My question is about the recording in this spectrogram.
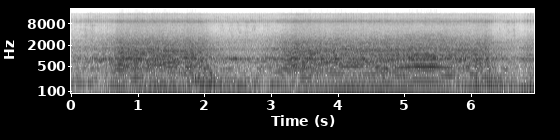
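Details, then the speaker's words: Suzuki Shogun 125 with new spark plug, cleaned carburetor and good battery, jerking at low speed: engine note surges and sags unevenly at light throttle instead of pulling cleanly; cause found to be a missing carburetor needle clip. "ini pada saat pelang jadi ada kayak sendat-sendat teman-teman [Tepuk tangan] tu tuh ya teman-teman suaranya ngayun ya jadi sendat-sendat gitu teman-teman"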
